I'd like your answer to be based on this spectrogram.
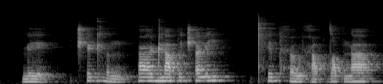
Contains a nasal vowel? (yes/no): no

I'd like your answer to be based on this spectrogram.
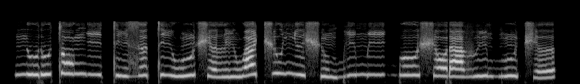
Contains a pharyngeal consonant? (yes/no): no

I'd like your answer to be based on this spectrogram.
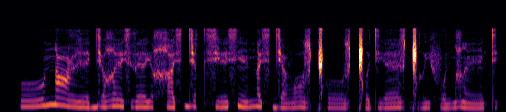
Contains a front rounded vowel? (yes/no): no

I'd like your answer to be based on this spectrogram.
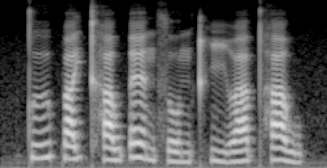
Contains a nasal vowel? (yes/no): no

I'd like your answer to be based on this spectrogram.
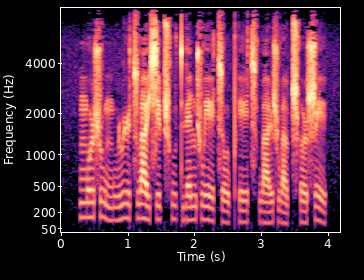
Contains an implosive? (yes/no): no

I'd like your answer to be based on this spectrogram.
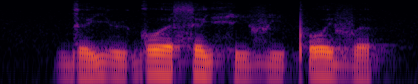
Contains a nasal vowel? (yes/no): no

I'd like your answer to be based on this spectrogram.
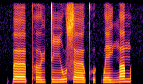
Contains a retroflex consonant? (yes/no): no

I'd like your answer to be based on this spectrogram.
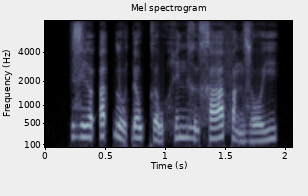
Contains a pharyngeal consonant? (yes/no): no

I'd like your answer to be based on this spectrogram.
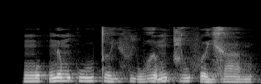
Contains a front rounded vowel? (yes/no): no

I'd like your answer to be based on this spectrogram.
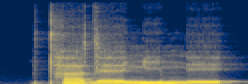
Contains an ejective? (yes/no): no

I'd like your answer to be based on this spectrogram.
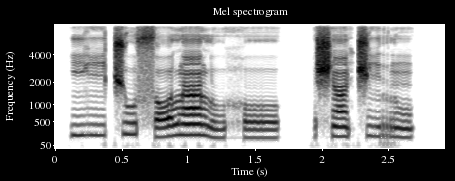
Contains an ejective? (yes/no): no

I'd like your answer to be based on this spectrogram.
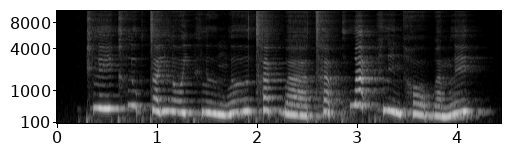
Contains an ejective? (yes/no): no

